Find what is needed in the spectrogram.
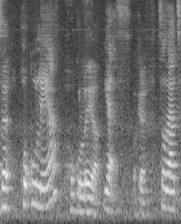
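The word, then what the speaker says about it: Hōkūleʻa: pronounce that? Hokulea, Hokulea.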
